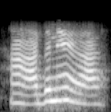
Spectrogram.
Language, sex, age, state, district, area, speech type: Kannada, female, 18-30, Karnataka, Davanagere, rural, conversation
